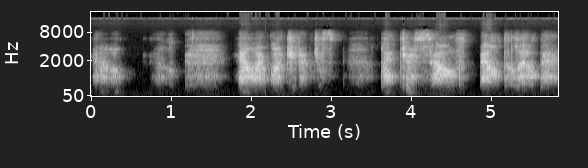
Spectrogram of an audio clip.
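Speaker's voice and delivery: put-on ASMR host voice. Acting out Bima doing an ASMR show in the other room, Bima's ASMR voice. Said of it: "doing an A S M R show".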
